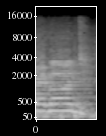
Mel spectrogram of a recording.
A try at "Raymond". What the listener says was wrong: You said Ray Moon. You emphasized the D.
